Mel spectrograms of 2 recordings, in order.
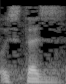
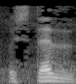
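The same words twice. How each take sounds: First: The word ends with a buzzing 'z' sound. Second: The word ends with a soft 'dh' sound. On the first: The speaker calls it wrong. "Jadi ustaz dibaca ustaz" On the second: The speaker calls it right. "Jadi ustaz dibaca ustaz"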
